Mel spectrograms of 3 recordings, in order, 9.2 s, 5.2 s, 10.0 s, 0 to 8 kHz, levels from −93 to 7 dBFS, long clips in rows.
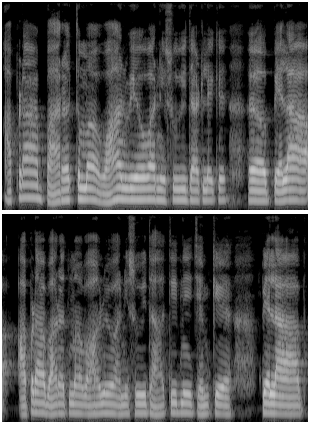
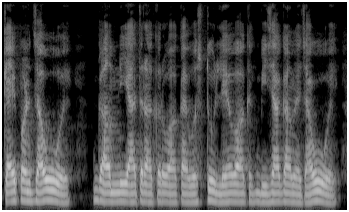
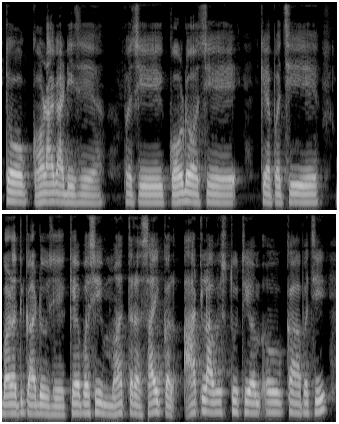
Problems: none marked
